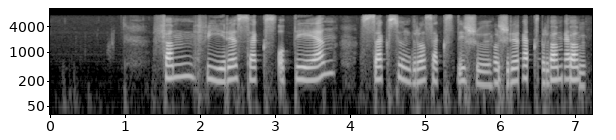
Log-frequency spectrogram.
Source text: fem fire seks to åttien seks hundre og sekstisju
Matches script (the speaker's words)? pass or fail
fail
